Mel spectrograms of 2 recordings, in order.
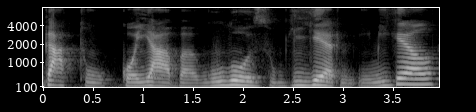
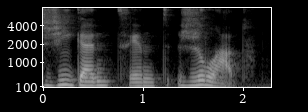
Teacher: it is read as [g] in words like gato, goiaba e guloso, Guilherme e Miguel, but read as [ʒ] in the words gigante and gelado. And those are precisely the two sounds of the letter G in Portuguese.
